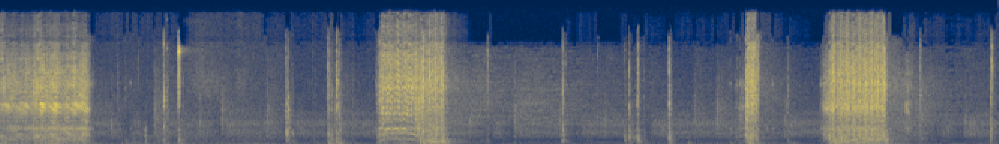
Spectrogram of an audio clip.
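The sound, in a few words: tightening the Jeep grab handle bolts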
